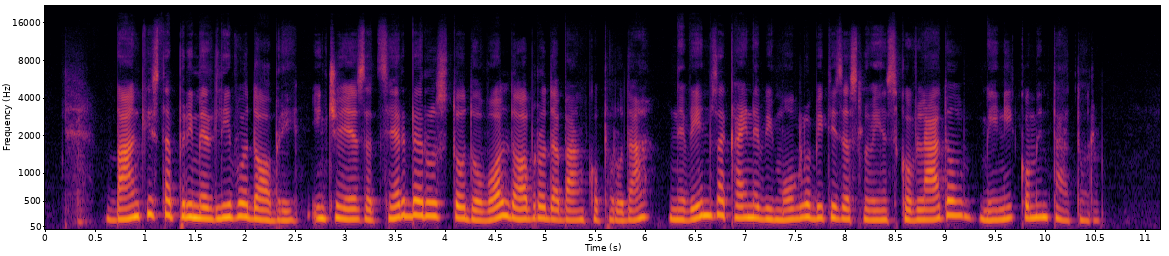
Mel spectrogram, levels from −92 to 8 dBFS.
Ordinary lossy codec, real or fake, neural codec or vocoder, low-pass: none; fake; codec, 44.1 kHz, 7.8 kbps, DAC; 19.8 kHz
